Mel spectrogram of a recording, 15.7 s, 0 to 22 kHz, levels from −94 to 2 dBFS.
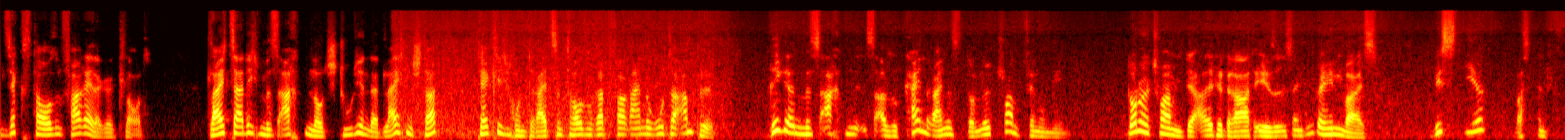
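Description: Noise suppressor catching up, 3.9 to 7.24 s: the room noise in this speech recording jumps about 17 dB near 4 s and leaks through until the suppressor's estimate adapts over about 3.3 s, then drops by about 12 dB. Speech cut by the noise suppressor, 8.19 to 8.76 s and 15.15 to 15.4 s: the suppressor mistakes brief bits of speech for noise and turns them down by up to about 10 and 15 dB, so they sound swallowed.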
